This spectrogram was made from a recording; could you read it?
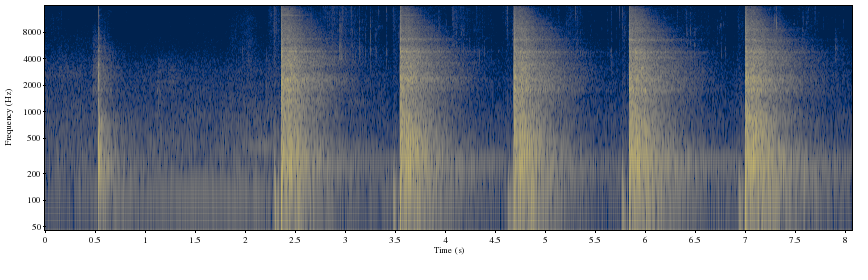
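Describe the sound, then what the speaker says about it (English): Five heavy metallic hammer blows ring out on the rear brake drum of a 2005-2010 Chevrolet Cobalt at steady intervals, each a loud clang decaying slowly, after one lighter tap. "To do that, I'm just going to use a hammer."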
